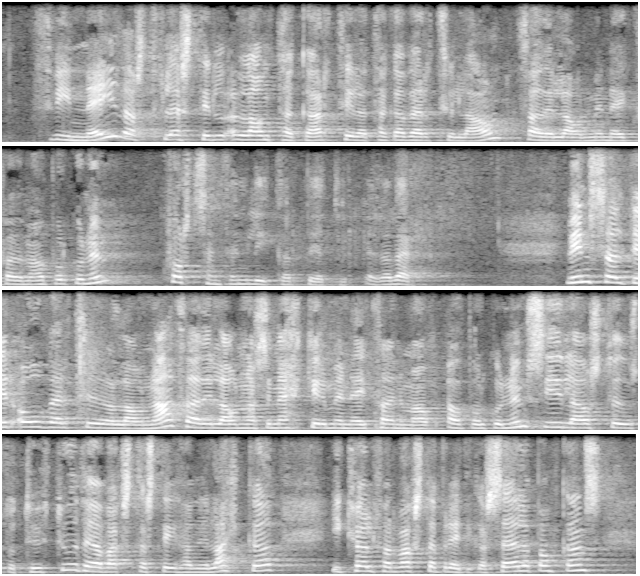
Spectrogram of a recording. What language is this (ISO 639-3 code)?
isl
